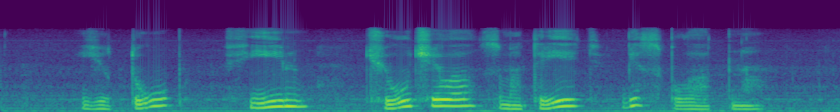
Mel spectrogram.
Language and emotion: Russian, sad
